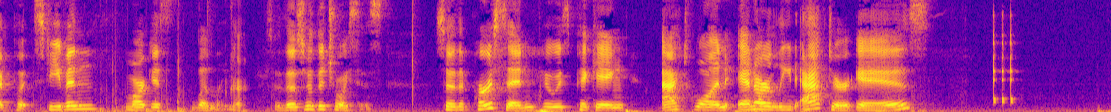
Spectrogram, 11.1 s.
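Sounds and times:
speech: 0.0 - 9.3
online decision wheel electronic beeps: 10.0 - 10.2.

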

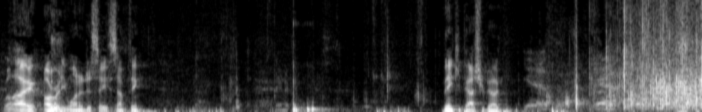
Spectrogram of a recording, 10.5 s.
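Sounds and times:
speech: 0.2 - 2.3, 6.6 - 7.7
audience applause: 8.9 - 10.5.

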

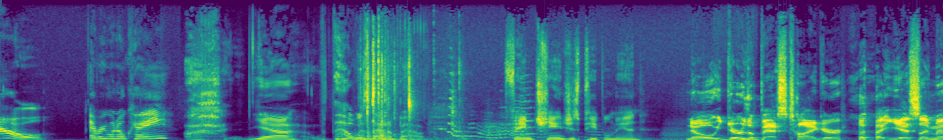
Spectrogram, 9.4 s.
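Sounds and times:
speech: 0.2 - 9.4
massive hoof slamming into people: 3.6 - 7.6.

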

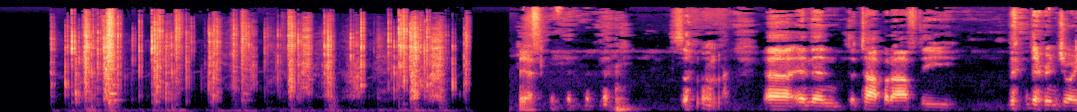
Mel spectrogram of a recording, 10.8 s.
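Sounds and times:
aluminum TV tray crunching: 0.5 - 4.7
speech: 5.2 - 10.7.

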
